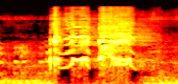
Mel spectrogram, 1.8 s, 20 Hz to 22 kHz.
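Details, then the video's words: Green junglefowl crow from a two-year-old bird from Lombok, entered in a 2016 crowing contest: two short, loud, harsh bursts in quick succession, the second longer, over faint background hum. "KOKOK AYAM HUTAN HIJAU"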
